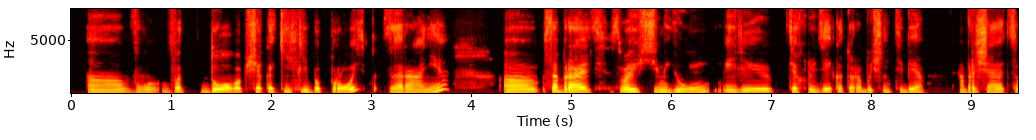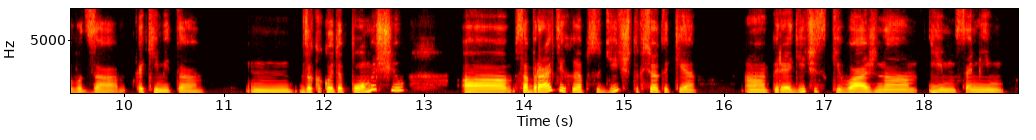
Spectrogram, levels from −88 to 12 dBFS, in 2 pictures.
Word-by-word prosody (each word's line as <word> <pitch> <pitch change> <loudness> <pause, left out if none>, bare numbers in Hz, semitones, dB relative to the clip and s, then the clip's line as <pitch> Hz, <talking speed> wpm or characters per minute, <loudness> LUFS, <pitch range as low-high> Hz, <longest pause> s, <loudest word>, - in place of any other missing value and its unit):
а, 175 -1 -1
во 180 +3 -6
вот, 185 +3 0 0.2
до 190 +4 +6
вообще 170 +1 +1
каких-либо 170 -2 -1
просьб 245 - +2
заранее, 170 - 0 0.6
а, 175 -2 +3
собрать 205 -3 +5
свою 210 +3 +4
семью 185 +1 -1
или 155 -3 +1
тех 175 -2 -3
людей, 165 -2 -1
которые 150 -1 -3
обычно 165 0 -5
к - - -38
тебе 155 -2 -2 0.3
обращаются 165 -3 -2
вот 150 -1 -6
за 145 -1 -3
какими-то, 145 -4 -3 0.5
м, 150 -1 -2
за 170 +2 +3
какой-то 170 +1 +1
помощью, 290 - +1 0.5
а, 185 -1 +5
собрать 215 - +4
их 250 -4 -2
и - - +2
обсудить, 210 - -3
что - - -6
всё-таки, 205 -4 -2 0.5
а, 180 -1 0
периодически 195 +3 -2
важно 180 -3 +2
им 170 -4 -2
самим 170 -1 -2
175 Hz, 125 wpm, -20 LUFS, 160-190 Hz, 0.6 s, до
